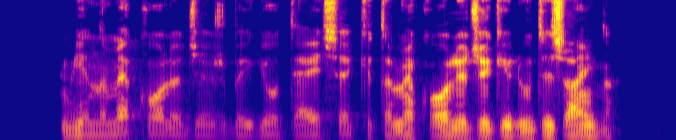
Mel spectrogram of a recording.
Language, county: Lithuanian, Alytus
